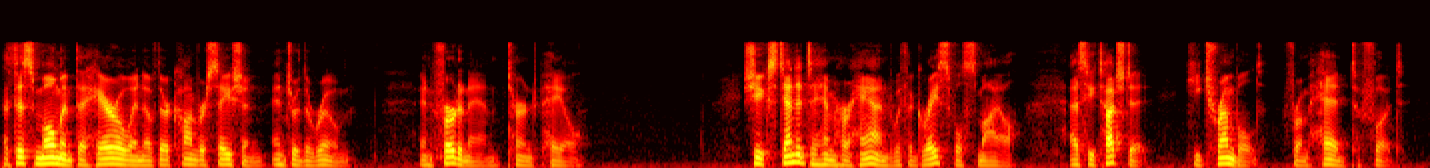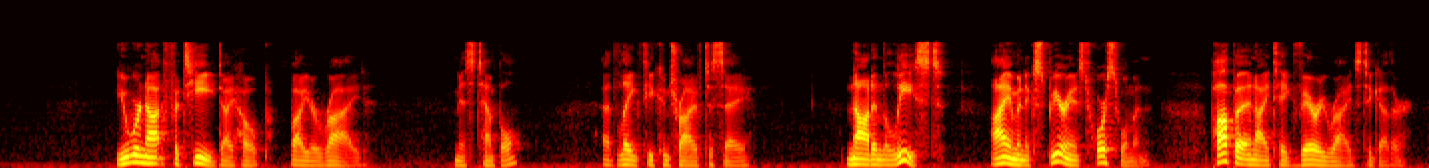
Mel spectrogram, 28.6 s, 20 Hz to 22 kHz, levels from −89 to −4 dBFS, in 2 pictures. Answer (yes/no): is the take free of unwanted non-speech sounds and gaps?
yes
